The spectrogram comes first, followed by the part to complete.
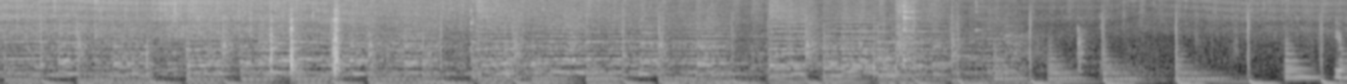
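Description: Diced vegetables and quinoa sizzling in a nonstick frying pan while a wooden spatula stirs them, with a couple of sharper spatula taps on the pan about two seconds in.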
